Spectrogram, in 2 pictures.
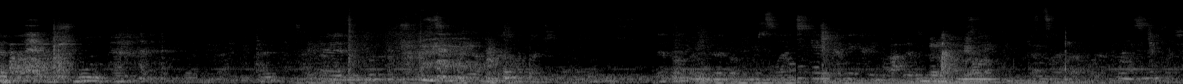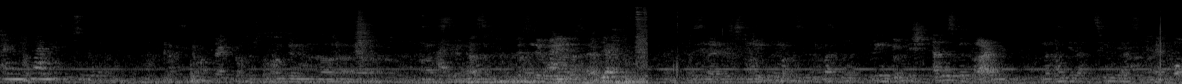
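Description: Men talk in low voices nearby, indoors.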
